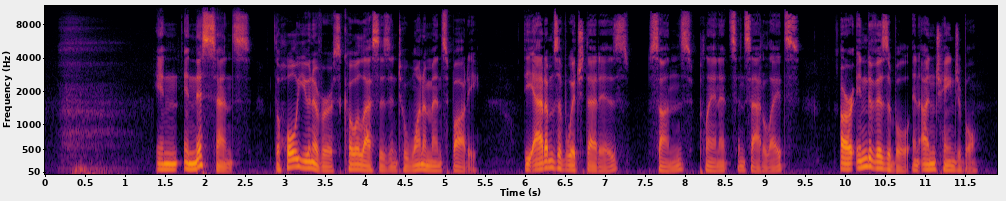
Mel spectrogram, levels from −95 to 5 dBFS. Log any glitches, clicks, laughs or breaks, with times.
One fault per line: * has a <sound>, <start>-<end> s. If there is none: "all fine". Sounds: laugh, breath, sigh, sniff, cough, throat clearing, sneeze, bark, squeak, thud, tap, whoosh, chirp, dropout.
* has a sigh, 0.1-1.2 s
